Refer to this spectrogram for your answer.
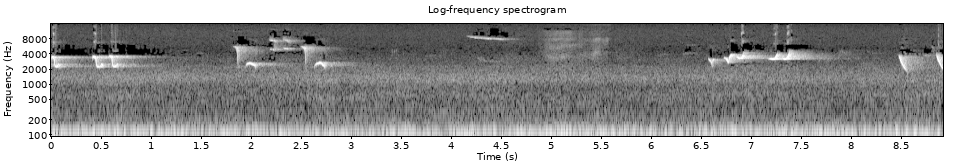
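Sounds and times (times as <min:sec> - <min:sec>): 
common nightingale song: 0:00.0 - 0:08.9
low rumbling background: 0:00.0 - 0:08.9.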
